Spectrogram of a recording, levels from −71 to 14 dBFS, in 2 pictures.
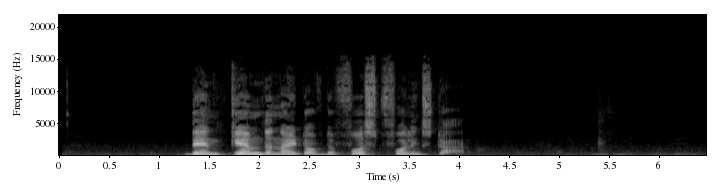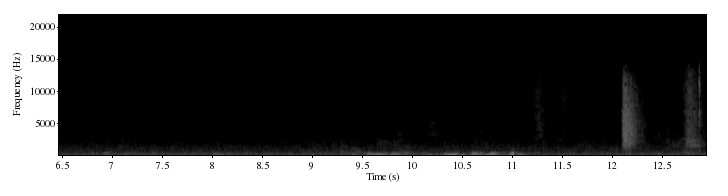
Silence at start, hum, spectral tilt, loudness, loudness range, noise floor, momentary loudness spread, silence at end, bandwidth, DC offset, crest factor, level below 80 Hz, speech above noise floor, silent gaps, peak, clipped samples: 1.25 s; none; -5 dB/octave; -19 LUFS; 26 LU; -55 dBFS; 29 LU; 0.15 s; 15.5 kHz; under 0.1%; 24 dB; -58 dBFS; 36 dB; none; -2 dBFS; under 0.1%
